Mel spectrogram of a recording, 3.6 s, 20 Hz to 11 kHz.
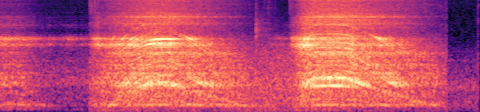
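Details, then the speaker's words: Boosted Board V2 after cleaning and belt tension adjustment to cure weird noises: two smooth whines rising and falling with each throttle pull, no chatter or grinding from the belts; drive sounds healthy. "dog board is cleaned everything seems to work now let's check it yeah baby"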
